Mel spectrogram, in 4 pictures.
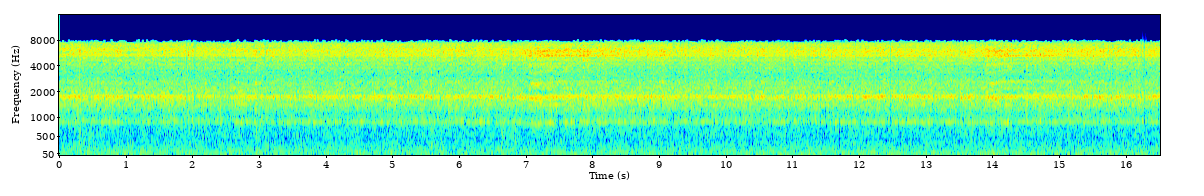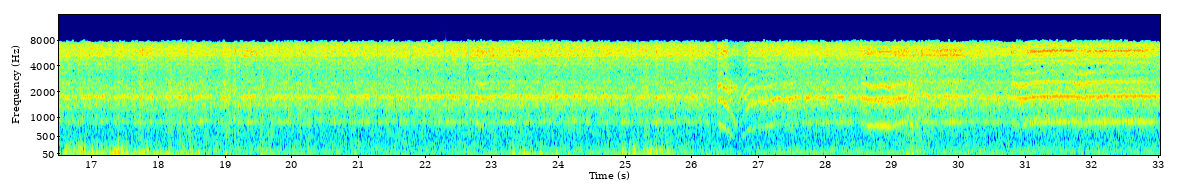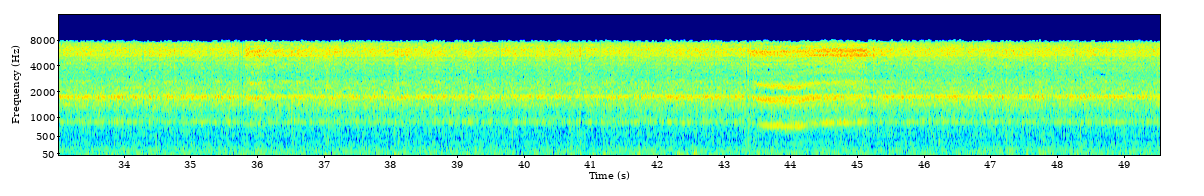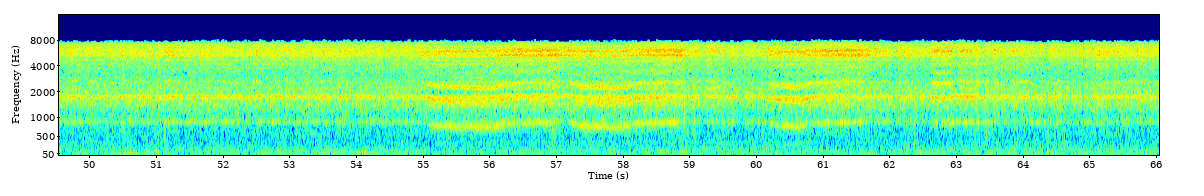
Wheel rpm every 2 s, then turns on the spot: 240, 230, 230, 230, 230, 230, 230, 230, 240, 230, 230, 230, 220, 180, 230, 230, 230, 230, 230, 230, 230, 230, 230, 230, 230, 230, 230, 220, 220, 230, 230, 230, 230.
none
